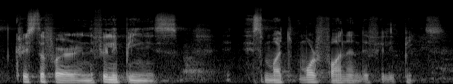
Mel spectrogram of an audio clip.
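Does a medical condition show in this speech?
No.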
